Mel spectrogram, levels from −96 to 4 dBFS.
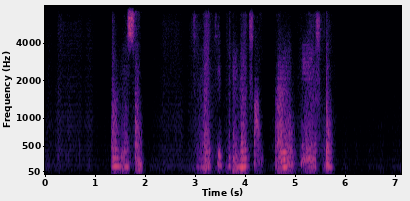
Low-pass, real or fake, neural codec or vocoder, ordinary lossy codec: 7.2 kHz; fake; codec, 44.1 kHz, 0.9 kbps, DAC; Opus, 32 kbps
